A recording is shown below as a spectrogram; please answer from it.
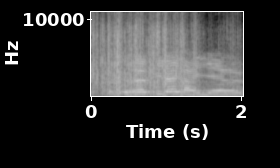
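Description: Crinkling of a foil toy packet being handled, with bits of voice; about a second in, a voice holds one long steady note.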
